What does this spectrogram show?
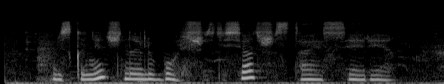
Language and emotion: Russian, neutral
